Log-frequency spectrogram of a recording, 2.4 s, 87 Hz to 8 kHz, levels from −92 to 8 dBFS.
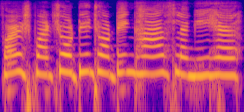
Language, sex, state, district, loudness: Hindi, female, Delhi, New Delhi, -12 LUFS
